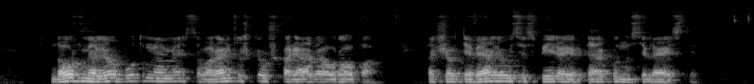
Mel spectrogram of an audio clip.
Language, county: Lithuanian, Klaipėda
